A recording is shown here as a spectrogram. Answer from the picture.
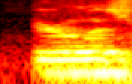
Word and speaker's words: Peerless: Peerless rhymes with fearless, right?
